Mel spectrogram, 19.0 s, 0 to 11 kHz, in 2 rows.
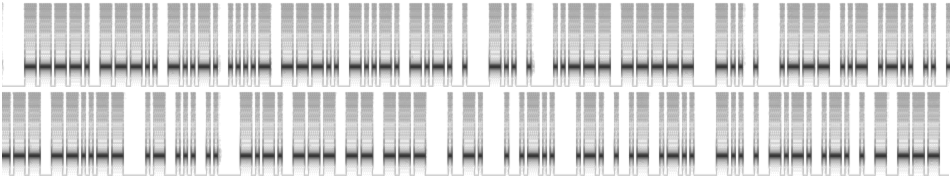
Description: Morse code, heard as a keyed tone, about 32 wpm, 800 Hz. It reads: 98/48/CE DE 20 DE JULIO, ASI COMO EN EL REAL DECRETO
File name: ESPAGNOL TEXTE EN CLAIR 2 VITESSE 30 MOTS MINUTES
